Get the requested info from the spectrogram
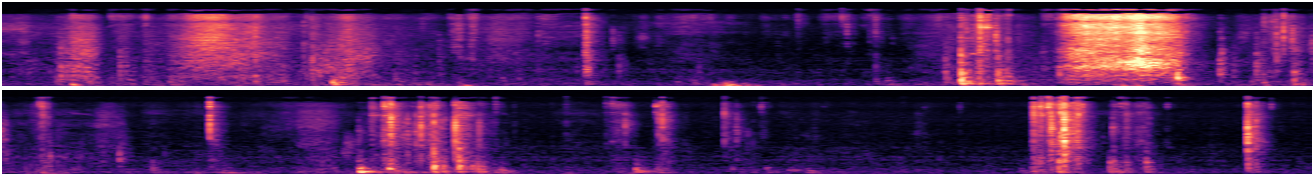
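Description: Cats scuffling and play-fighting on a rug: a string of short rustles and taps, the loudest a rustling burst of about a second near the middle.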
